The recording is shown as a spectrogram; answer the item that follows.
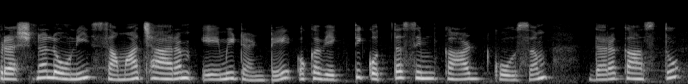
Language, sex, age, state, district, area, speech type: Telugu, female, 18-30, Telangana, Nagarkurnool, urban, spontaneous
